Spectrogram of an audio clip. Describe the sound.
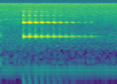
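Telephone ringing: a single short burst of rapid, evenly pulsing electronic trill, high-pitched and faint, that fades out in under a second over a low steady hum.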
